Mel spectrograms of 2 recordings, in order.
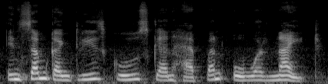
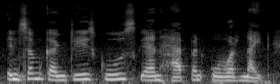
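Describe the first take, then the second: No difference in how they are said.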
